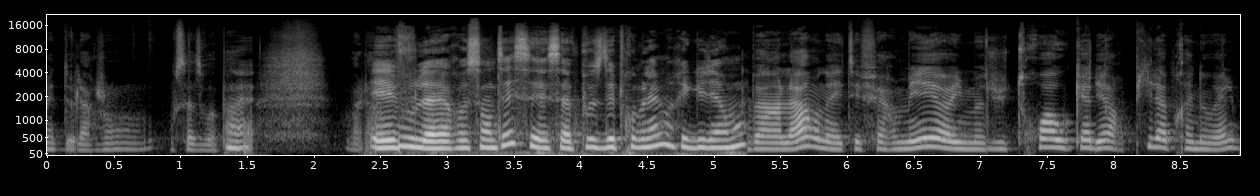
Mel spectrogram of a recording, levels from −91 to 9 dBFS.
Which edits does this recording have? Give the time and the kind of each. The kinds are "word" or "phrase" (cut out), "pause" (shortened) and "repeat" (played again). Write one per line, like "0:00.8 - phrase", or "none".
0:02.6 - word
0:05.3 - word
0:07.1 - word
0:07.9 - word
